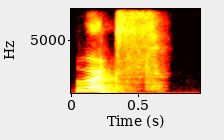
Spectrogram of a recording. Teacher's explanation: Якщо дієслово закінчується на глухий приголосний к, кт і так далі, тоді ми S вимовляємо як с, works.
